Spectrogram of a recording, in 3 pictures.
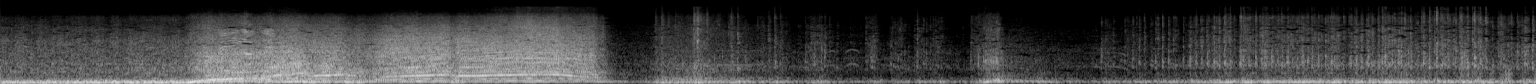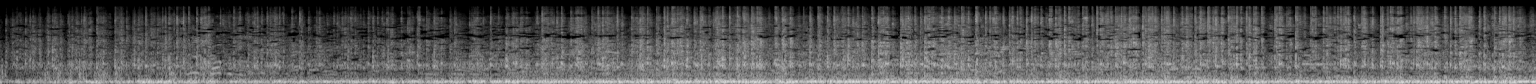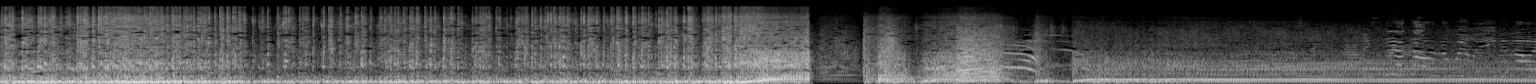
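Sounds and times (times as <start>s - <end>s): steady engine drone: 0.0s - 38.9s
drag car engine at high revs: 0.9s - 46.0s
engine revving: 1.7s - 7.9s, 9.1s - 10.7s, 11.4s - 46.0s.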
